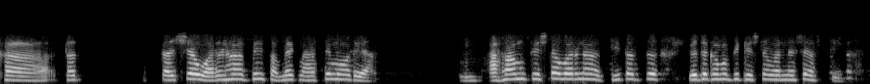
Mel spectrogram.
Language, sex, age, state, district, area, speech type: Sanskrit, male, 30-45, Karnataka, Vijayapura, urban, conversation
